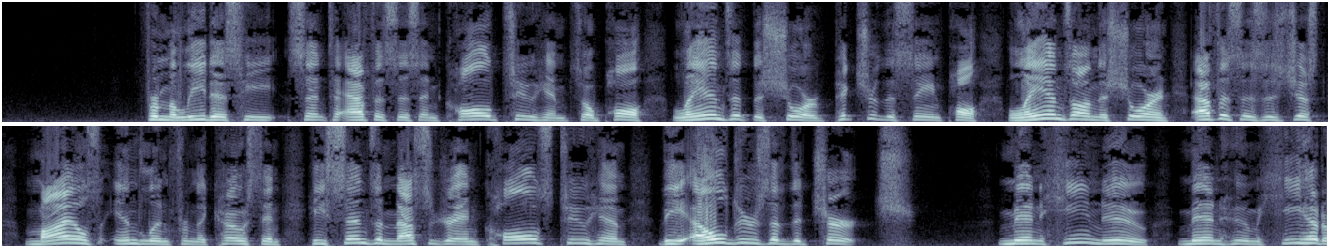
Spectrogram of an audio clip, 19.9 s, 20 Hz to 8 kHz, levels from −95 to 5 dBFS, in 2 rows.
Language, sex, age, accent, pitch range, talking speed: English, male, 40-59, American, 170-215 Hz, 165 wpm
